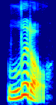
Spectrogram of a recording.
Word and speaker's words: little: Little. Little. The T's sound like D's.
